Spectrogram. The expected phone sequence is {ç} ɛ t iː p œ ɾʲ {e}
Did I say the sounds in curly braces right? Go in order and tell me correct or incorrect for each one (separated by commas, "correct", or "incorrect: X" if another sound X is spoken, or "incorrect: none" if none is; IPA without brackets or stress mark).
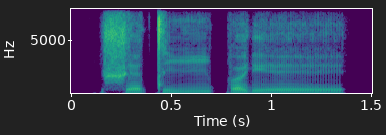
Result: incorrect: ʃ, incorrect: eː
